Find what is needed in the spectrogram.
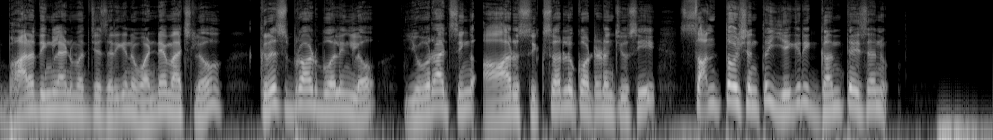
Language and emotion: Telugu, happy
